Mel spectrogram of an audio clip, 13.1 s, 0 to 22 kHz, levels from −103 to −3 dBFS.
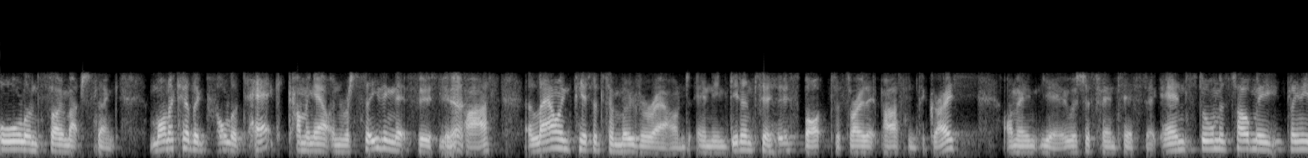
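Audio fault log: Throughout: G.729 codec. The speech is band-limited to roughly 200 Hz to 3.6 kHz, with nothing above 4 kHz, and it has a plainly audible rough, synthetic edge. That fits an 8 kbit/s G.729A link. Each 10 ms frame is rebuilt from a vocal tract filter, a pitch predictor and a handful of pulses, so the fine detail of the waveform is lost.
2.08 to 2.29 s, 7.73 to 7.89 s, 9.57 to 9.80 s, 12.68 to 12.84 s: VoIP packet loss concealed by the speech codec. At each point the decoder fills a gap by extending its last pitch and filter, so the sound is stretched into a buzzy tone or coloured noise that fades. The gaps are about 80, 40, 200 and 80 ms of missing audio. The longest, after "throw that pass into", fades furthest before "I mean yeah it" resumes. Recovery is slow because each frame is built on the one before it.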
